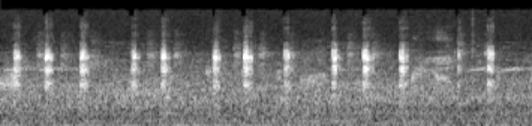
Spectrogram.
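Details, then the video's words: Nestling great blue herons, four chicks on a Chesapeake Conservancy nest cam calling for their mother, give uneven clicking chatter notes, somewhat fainter, over a constant low hum. "Four Singing Great Blue Heron Chicks!"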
